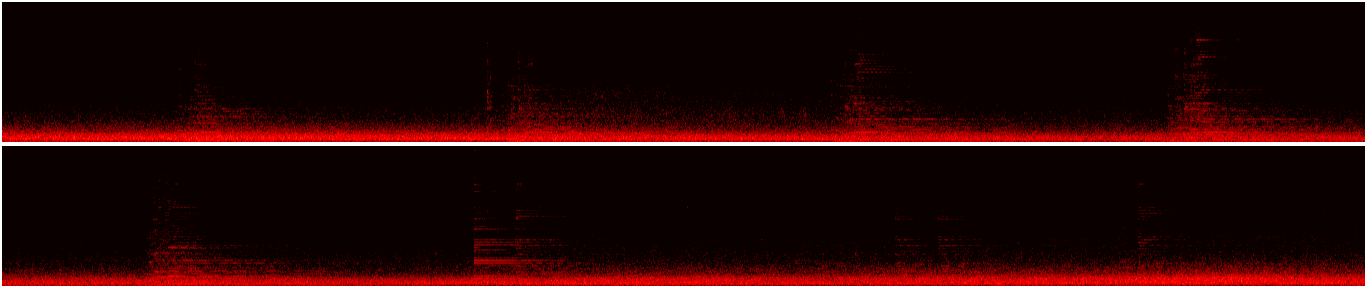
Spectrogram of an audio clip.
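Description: A magical portal hums and swirls steadily.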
